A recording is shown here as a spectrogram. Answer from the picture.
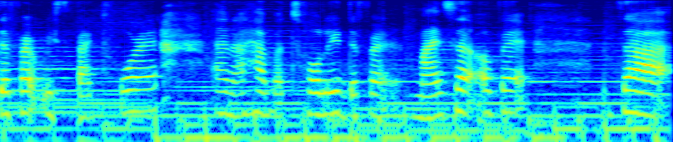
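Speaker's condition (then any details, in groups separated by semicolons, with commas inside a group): Cerebral palsy; tends to tense up, breathing through it helps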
